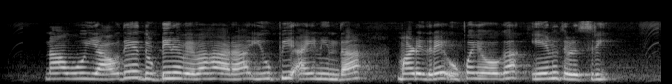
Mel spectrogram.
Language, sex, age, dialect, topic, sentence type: Kannada, female, 31-35, Central, banking, question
